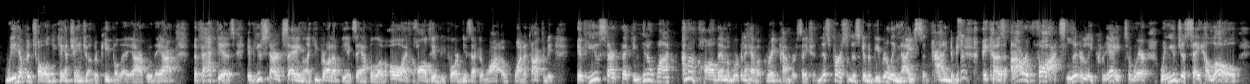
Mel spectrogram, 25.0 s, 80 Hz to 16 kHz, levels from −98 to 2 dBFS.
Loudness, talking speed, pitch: -13 LUFS, 210 wpm, 195 Hz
